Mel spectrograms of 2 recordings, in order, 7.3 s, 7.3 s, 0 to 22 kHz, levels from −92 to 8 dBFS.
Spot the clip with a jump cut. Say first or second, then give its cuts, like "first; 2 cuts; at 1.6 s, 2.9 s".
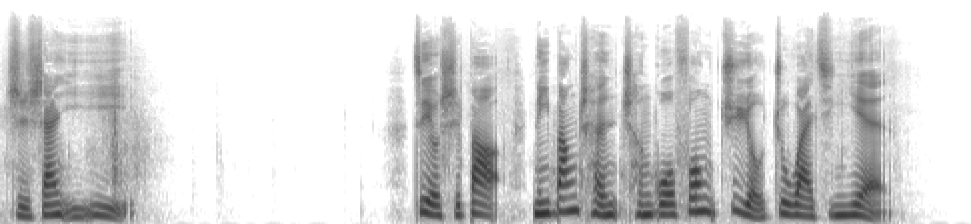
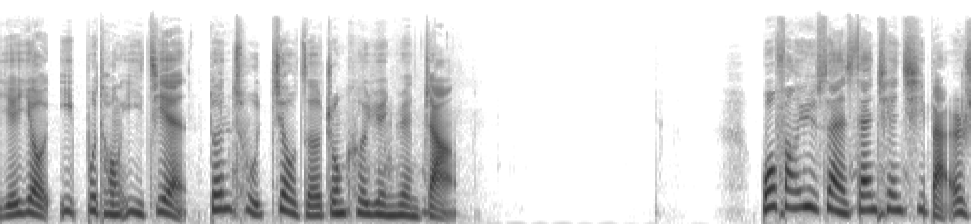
first; 1 cut; at 3.9 s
